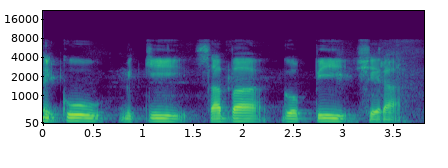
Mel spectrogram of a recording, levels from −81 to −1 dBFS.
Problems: background conversations at intervals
